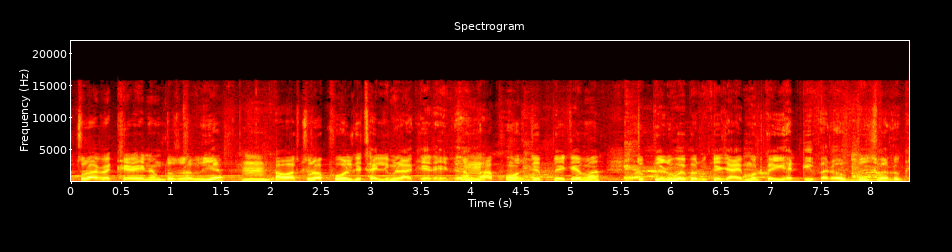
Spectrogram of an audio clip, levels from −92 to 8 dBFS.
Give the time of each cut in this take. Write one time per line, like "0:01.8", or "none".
none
